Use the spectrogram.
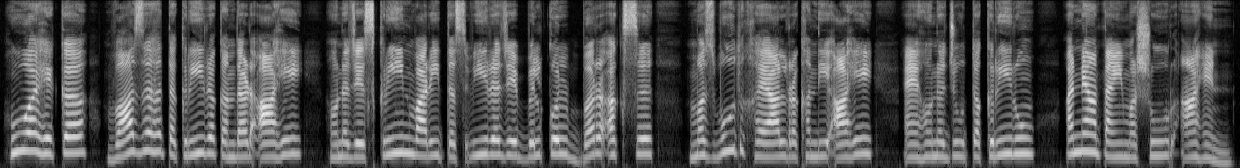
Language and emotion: Sindhi, neutral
